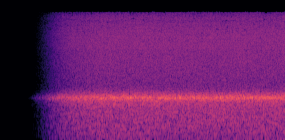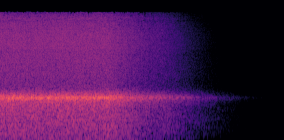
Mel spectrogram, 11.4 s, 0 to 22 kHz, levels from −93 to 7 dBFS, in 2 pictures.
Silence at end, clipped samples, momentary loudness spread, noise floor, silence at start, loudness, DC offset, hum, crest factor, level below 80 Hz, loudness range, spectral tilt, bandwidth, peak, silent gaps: 1.85 s; under 0.1%; 12 LU; -89 dBFS; 0.9 s; -27 LUFS; under 0.1%; none; 16 dB; -58 dBFS; 6 LU; -1 dB/octave; 16 kHz; -14 dBFS; none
